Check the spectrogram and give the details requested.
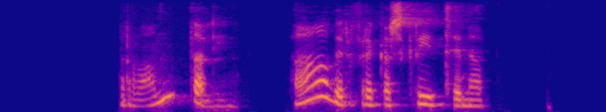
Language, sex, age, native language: Icelandic, female, 40-49, Icelandic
